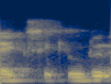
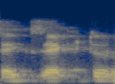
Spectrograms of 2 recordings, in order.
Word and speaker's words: executor: the will, or which we all end up pronouncing it executor. It's not executor, it's executor of the will, is in 2C, uh, probate is in 2F, and will is in 2H.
